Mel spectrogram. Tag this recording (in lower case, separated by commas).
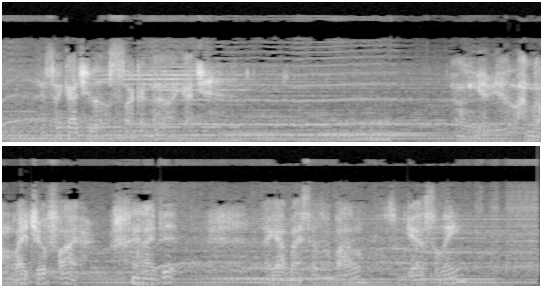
music, speech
